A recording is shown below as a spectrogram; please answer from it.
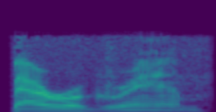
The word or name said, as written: barogram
